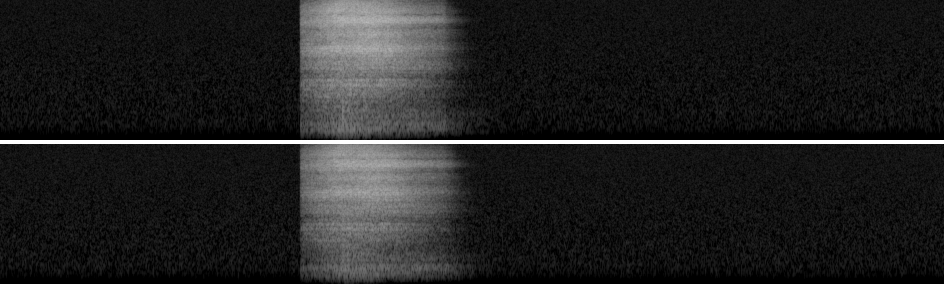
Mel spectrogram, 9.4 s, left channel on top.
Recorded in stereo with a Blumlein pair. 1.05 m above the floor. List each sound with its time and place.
3.0 s a hiss: 65° left, 0.9 m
